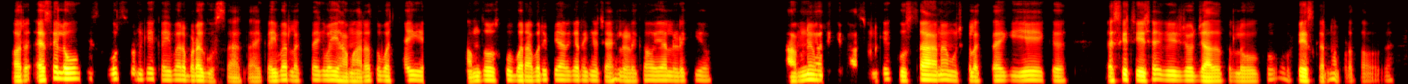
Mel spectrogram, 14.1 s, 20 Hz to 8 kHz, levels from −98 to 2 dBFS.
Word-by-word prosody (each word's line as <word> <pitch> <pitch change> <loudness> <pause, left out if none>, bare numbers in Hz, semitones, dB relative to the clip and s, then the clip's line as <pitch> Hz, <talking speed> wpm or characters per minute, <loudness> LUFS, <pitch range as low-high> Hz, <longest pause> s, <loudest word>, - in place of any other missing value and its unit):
और 105 +3 +1
ऐसे 120 +8 +5
लोगों 155 0 +8
की 155 0 -16
सोच 145 +1 -4
सुन 140 -1 -7
के 150 - -3
कई 125 -1 -2
बार 125 -1 0
बड़ा 110 -1 +3
गुस्सा 95 -2 -6
आता 90 +1 -10
है। 90 - -6
कई 105 0 +1
बार 125 0 0
लगता 110 +3 -6
है - - -1
कि - - -3
भाई 120 -1 +3
हमारा 100 +1 0
तो 120 - -5
बच्चा 110 +1 -3
ही 120 - +3
है। 115 - 0 0.4
हम 105 +4 +1
तो 120 0 +3
उसको 115 +2 -2
बराबर 110 0 +2
ही - - 0
प्यार 125 -2 0
करेंगे, 115 0 -3
चाहे 100 +4 -5
लड़का 100 +4 -5
हो 115 - -1
या 115 0 +1
लड़की 110 +1 -4
हो, 110 - -7 0.8
सामने 115 +7 +4
वाले 125 -2 -1
की - - -23
बात - - -8
सुनके 145 +9 -9
गुस्सा 125 +4 +6
आना 130 +2 +2
मुझको 110 -2 -4
लगता 105 +2 -3
है 115 - 0
कि 115 - -10
ये 120 0 +3
एक, 105 -1 -5 0.5
ऐसी 105 +6 +4
चीज़ 115 -4 +3
है 140 - +1
कि 120 -1 +2
जो 115 0 +1
ज़्यादातर 100 -1 +2
लोगों 95 -1 -2 0.2
को 150 -7 -18
फेस 105 -3 +5
करना - - -6
पड़ता - - -16
होगा। 110 0 -19
115 Hz, 265 wpm, -25 LUFS, 105-125 Hz, 0.8 s, लोगों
